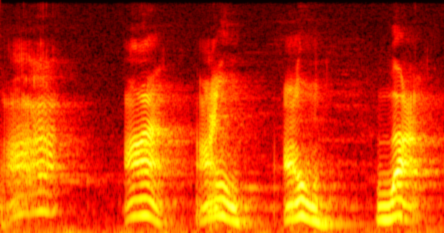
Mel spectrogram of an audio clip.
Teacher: Huruf ain ini cara pengucapannya seperti kayak orang ngeden gitu. Ain, aum, ba ada di tengah-tengah tenggorokan.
